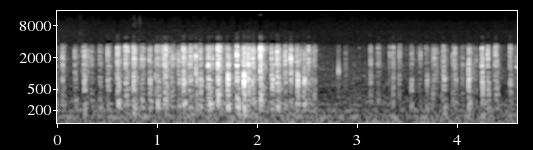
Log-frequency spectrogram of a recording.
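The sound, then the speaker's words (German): Rapid clicking of computer keys as someone types a question into a keyboard. A dense run of keystrokes stops briefly, then a second burst of typing follows. “Ich muss das mal eintippen.”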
